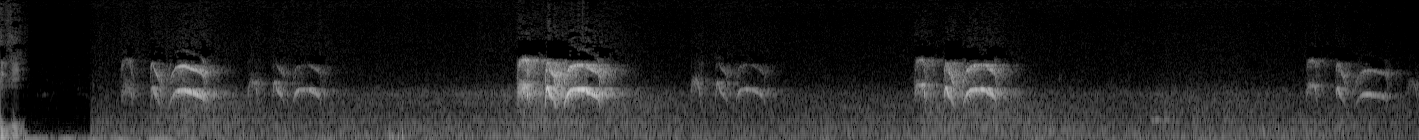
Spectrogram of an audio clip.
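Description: A great kiskadee (bem-te-vi), recorded in São Paulo, calls loudly and clearly in repeated bursts, each a bright three-part phrase, spaced a few seconds apart over a faint low background hum.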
